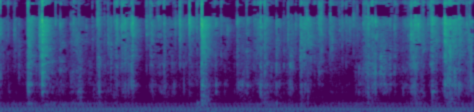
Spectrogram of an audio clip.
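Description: Hands handling a small, just-opened lip mask package: irregular crinkling and light clicks of the packaging.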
